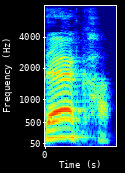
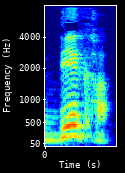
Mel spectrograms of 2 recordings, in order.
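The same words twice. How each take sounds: First: The first vowel is open, like 'a' in cat. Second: The first vowel is a plain 'e' sound. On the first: The speaker calls it right. "এটা উচ্চারণ হয়ে যাচ্ছে দেখা" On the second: The speaker calls it wrong. "Not দেখা"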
